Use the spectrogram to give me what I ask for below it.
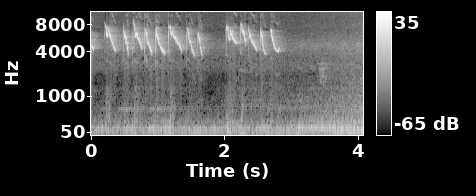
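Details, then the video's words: A local Oriental white-eye sings to stir up rival birds, giving two quick runs of bright, piercing downslurred notes, about seven then five, over a faint low hum. "PLECI BIKIN EMOSI LAWAN || Pleci Lokal || Pleci Isian"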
